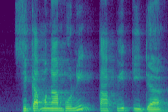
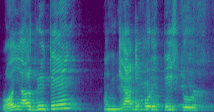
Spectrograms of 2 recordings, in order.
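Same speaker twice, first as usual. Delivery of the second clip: slow, high and loud call of greeting; stretched-out rallying greeting; loud royal greeting; 8 semitones higher, 3 dB louder, slower than usual. Shown as a demonstration. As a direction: call it out like a herald to the congregation. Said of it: "Biar lebih kencang lagi".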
